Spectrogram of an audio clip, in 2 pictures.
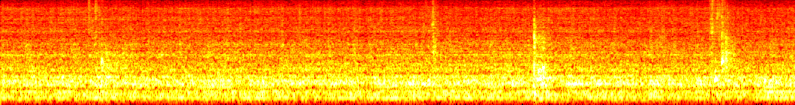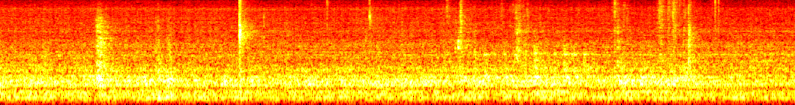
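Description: Water boiling steadily in a stainless steel saucepan, with about ten short plops scattered through as strips of burbot are dropped into it one at a time.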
